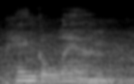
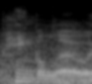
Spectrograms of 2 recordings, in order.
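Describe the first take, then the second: First: The word ends in an 'in' syllable. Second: The word ends in an 'o' vowel. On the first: The speaker calls it right. "it's a pangolin" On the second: The speaker calls it wrong. "it's not a pangolo"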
